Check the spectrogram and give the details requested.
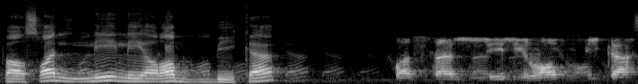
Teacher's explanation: یہ جو صاد ہے بس اس کو تھوڑا سا موٹا کرنا ہے، لام باریک ہے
